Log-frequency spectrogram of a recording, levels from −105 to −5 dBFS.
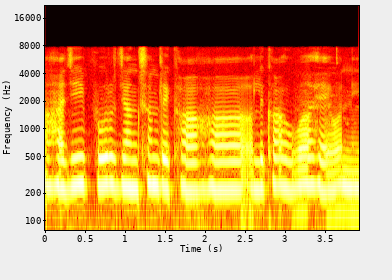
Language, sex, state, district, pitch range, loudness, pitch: Hindi, female, Chhattisgarh, Sukma, 215-240 Hz, -14 LUFS, 230 Hz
